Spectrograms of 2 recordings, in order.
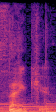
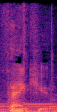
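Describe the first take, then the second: The two takes are said the same way.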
